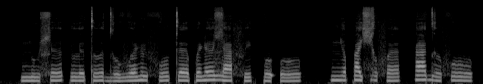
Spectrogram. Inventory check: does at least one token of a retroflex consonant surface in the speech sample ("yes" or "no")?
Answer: yes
